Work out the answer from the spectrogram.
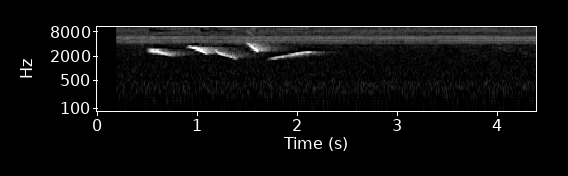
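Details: Green-winged saltator song from Brazil; a short phrase of four or five clear whistled slurred notes, some falling, the last rising, over steady hiss.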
